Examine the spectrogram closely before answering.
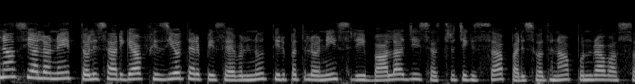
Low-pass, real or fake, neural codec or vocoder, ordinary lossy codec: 7.2 kHz; real; none; none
